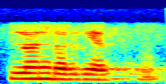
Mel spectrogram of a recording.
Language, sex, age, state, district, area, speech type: Odia, female, 60+, Odisha, Boudh, rural, conversation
